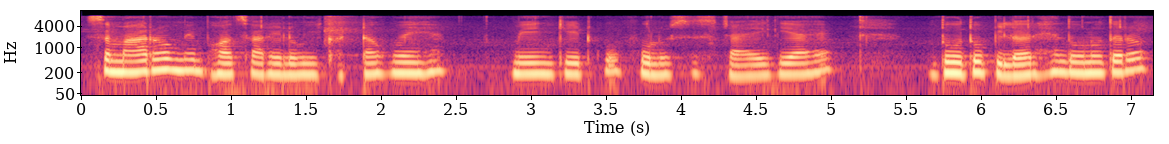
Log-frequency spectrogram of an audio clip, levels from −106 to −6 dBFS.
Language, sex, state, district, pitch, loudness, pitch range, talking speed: Hindi, female, Maharashtra, Washim, 190 Hz, -16 LUFS, 180-210 Hz, 185 wpm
